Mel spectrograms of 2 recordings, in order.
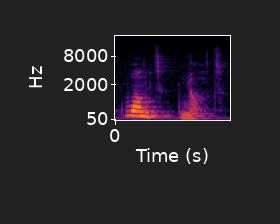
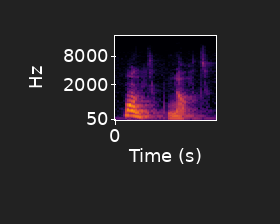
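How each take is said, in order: Both takes have the same delivery.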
